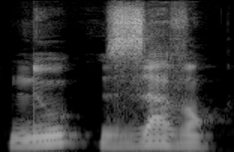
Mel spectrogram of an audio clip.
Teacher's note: we make the liaison between nous and avons. So the S became a Z. Nous avons.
